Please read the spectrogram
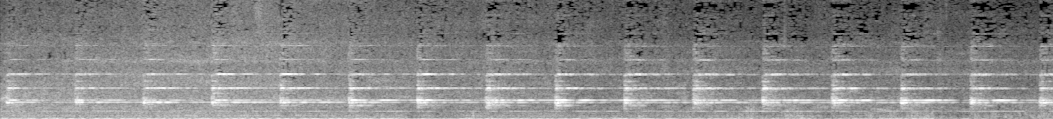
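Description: Amtrak GE Genesis diesel locomotive running close by with a heavy low rumble, its bell ringing steadily about twice a second.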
